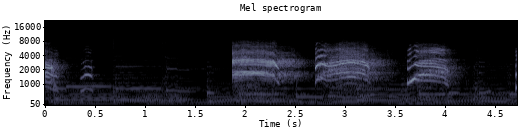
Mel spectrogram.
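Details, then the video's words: Monkey giving loud arching screeches in three long bursts, each rising then falling, separated by short gaps, with a quieter high call at the start, over steady background music. "o Leão, o Macaco e o Elefante!"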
